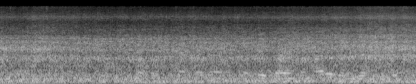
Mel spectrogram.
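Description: A car driving through deep floodwater, heard from inside the cabin: a steady rumble of engine and tyres with the wash of water against the wheels.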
